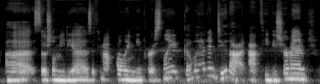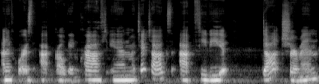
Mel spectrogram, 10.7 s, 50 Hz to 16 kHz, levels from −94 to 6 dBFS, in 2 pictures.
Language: English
